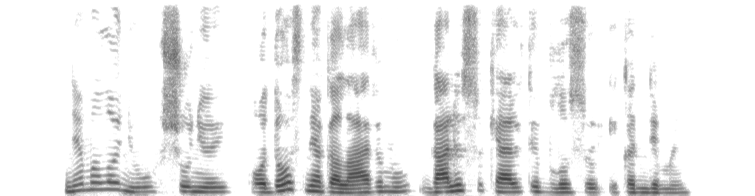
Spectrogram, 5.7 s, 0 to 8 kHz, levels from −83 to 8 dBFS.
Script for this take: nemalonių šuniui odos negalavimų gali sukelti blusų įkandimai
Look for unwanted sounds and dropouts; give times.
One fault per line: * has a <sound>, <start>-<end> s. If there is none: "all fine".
all fine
